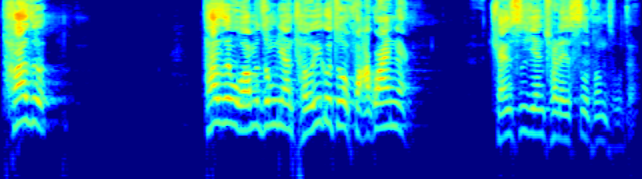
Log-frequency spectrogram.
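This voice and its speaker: High-voiced older preacher, exhorting. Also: male voice, lively intonation, moderate pace. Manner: exhorting, with pointed rhetorical questions. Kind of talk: sermon.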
